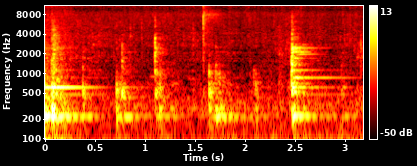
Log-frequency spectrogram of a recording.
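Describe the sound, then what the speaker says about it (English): Onions cooking in a pan, with a soft steady sizzle broken by several sharp scraping and tapping stirs from a utensil against the pan, close by. "I'm going to cook these onions till they're translucent and they'll shrink in size"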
